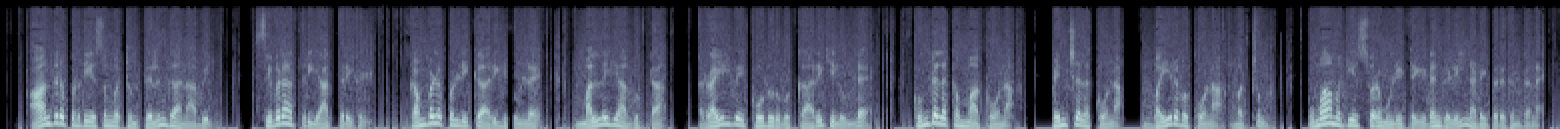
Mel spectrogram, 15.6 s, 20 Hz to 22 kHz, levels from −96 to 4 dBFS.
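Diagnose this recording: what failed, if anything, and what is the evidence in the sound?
Low bit depth without dither runs through the whole recording. The speech carries grainy distortion that moves with the sound, about 20 dB below the signal, and quiet syllables turn gritty. The likely cause is truncation at sample-format conversion to roughly a 6-bit word, with no dither.

AAC frame loss with muting appears at the codec stage from 5.05 to 5.15 s, just after "தெலங்கானாவில் சிவராத்திரி யாத்திரைகள் கம்பளப்பள்ளிக்கு", and from 12.79 to 12.87 s, between "கோனா பெஞ்சலகோனா பைரவகோனா மற்றும்" and "உமா மகேஸ்வரம் உள்ளிட்ட". The gaps last 85 ms and 43 ms, which fits two lost frames and one. The decoder zeroed their spectrum, so the overlapping windows fade the sound out and back in, leaving a soft-edged hole and a brief dip.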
